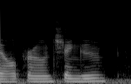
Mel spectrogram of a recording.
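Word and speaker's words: Alperen Şengün: got a very nice hollow of my guy all prone shingoon that's how you say it i really like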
